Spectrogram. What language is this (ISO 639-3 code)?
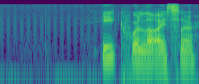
swe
